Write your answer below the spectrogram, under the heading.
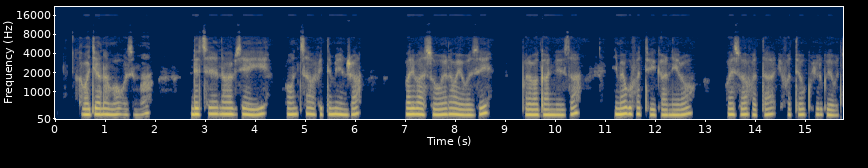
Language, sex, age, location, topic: Kinyarwanda, female, 18-24, Kigali, health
